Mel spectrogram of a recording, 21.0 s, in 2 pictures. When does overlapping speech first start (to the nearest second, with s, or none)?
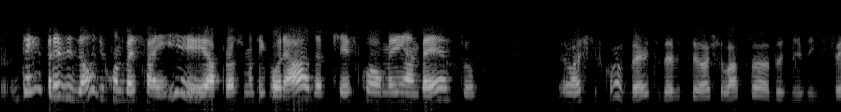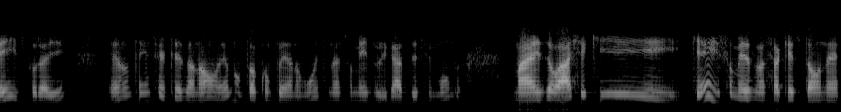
none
